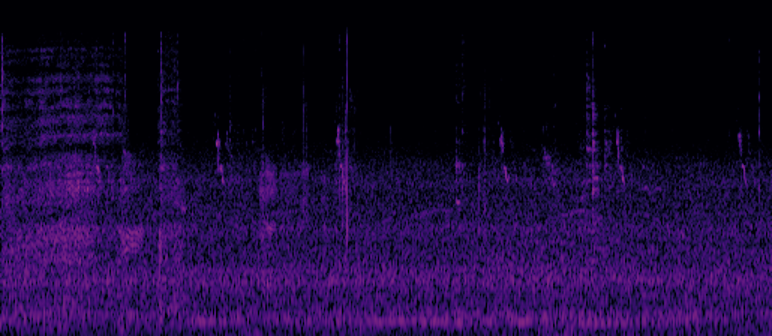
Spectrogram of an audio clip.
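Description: Near silence: faint outdoor background with a few faint high chirps and two small clicks, about two seconds in and again midway.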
